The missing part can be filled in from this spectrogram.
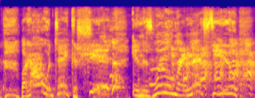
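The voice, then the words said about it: Good impression of a drunk person. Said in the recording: “That's a really good impression of drunk Bridget.”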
